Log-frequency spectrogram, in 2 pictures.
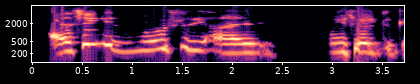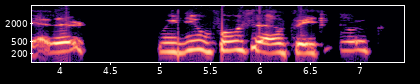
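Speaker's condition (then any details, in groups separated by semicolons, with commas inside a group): Cerebral palsy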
